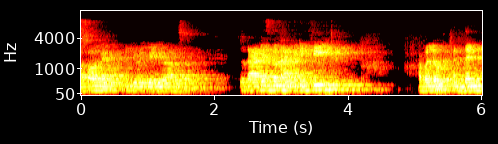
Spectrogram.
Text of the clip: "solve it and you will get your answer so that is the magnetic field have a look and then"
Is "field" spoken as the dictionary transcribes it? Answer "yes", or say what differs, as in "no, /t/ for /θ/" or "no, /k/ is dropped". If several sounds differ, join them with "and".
yes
